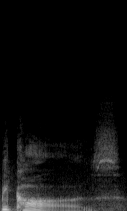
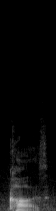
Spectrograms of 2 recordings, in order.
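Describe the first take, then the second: First: The word is said in full with both syllables. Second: The first syllable is dropped, leaving one syllable. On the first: The speaker calls it right. "Yo lo pronuncio because" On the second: The speaker calls it wrong. "Nos comemos el be delante, pero no os lo recomiendo"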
